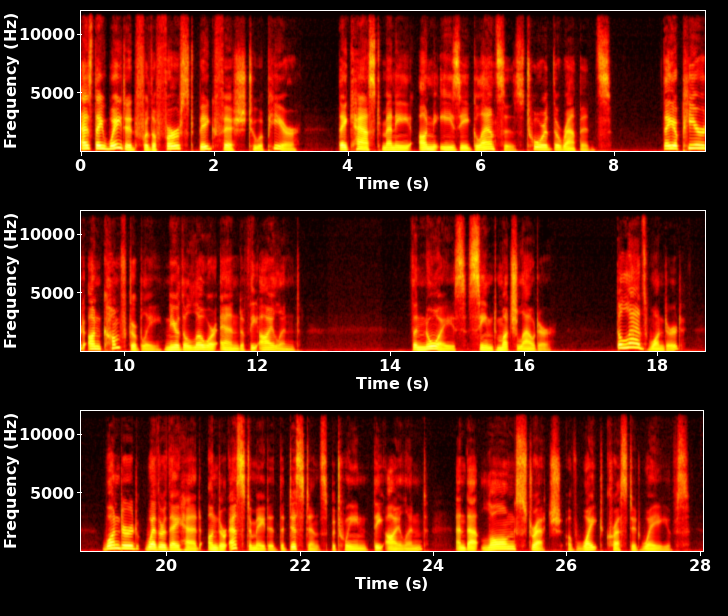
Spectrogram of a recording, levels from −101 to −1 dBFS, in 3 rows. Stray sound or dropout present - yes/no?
no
